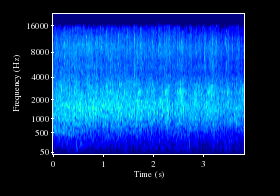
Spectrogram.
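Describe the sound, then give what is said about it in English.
A crowd claps steadily for several seconds as a hand clap offering to God, a dense, even wash of many hands with no pauses or rhythm, holding at a fairly loud level throughout. “Come on, let's give God a good hand clap offering today.”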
